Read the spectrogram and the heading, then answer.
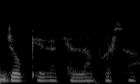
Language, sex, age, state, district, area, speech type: Nepali, female, 30-45, West Bengal, Darjeeling, rural, spontaneous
